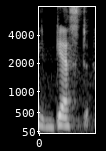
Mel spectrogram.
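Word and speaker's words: guest: जैसे बेस्ट में आता है वैसे ही बी ई एस टी बेस्ट तो जी यू ई एस टी गेस्ट जी यू को ग पढ़ा जा रहा है।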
